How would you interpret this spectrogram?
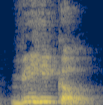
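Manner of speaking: "Vehicle" as VEE-hi-kul, H sounded; American pronunciation. Shown as a demonstration. Teacher showing learners American "Vehicle", VEE-hi-kul. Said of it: "its American pronunciation is vehicle".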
